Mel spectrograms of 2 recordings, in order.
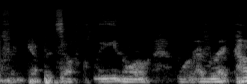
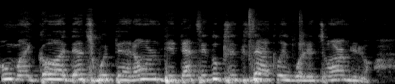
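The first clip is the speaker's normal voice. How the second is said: very high, loud screaming outburst; 9 semitones higher, 7 dB louder than usual. Retelling a shock at the movies: imitating their own screaming. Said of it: "we started screaming".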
